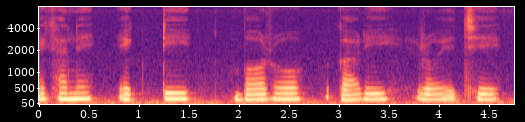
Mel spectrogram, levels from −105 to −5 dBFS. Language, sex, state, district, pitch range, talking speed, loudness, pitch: Bengali, male, West Bengal, Alipurduar, 160-175 Hz, 65 wpm, -14 LUFS, 170 Hz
